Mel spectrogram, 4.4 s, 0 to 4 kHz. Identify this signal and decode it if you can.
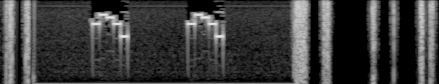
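Five-tone selective call (ZVEI), heard as quick runs of five tones, tones of about 70 ms. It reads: 88084 88084
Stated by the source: ZVEI five-tone call 88086 received by SDR.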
